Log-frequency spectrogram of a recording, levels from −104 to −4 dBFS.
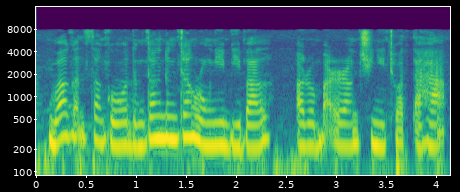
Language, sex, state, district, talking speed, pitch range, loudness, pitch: Garo, female, Meghalaya, West Garo Hills, 130 wpm, 220-270 Hz, -12 LUFS, 235 Hz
